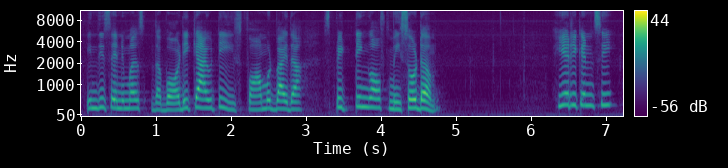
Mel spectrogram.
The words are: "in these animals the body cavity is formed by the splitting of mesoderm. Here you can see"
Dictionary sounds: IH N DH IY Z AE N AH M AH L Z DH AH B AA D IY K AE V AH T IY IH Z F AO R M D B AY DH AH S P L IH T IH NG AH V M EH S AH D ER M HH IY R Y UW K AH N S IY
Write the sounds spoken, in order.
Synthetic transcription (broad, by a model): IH N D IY S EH N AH M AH L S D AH B AA D IY K AE V AH T IY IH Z F AO R M D B AY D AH S P IH T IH NG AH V M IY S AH D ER M HH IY R Y UW K AH N S IY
